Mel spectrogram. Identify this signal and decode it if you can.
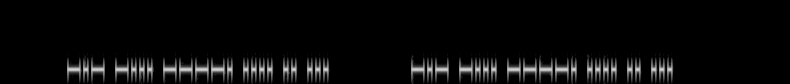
Morse code, heard as a keyed tone, about 32 wpm, 700 Hz. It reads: KB9HIS KB9HIS
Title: USA Call Signs - 6 Characters - Repeated 2x - 30wpm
